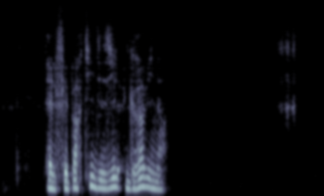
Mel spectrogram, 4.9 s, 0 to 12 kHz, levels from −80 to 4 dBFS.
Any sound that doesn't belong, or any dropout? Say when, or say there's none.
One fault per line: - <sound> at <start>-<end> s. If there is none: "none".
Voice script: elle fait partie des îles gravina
none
